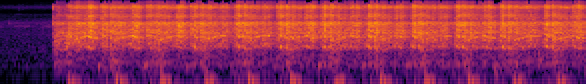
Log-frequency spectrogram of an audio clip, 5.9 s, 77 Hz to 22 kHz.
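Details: Yamaha Blaster ATV with a swapped YFZ 450 engine, bought without hearing it run: fires quickly then runs with an uneven pulsing beat about twice a second; fuel starvation, no gas from the tank, fixed by switching to reserve.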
